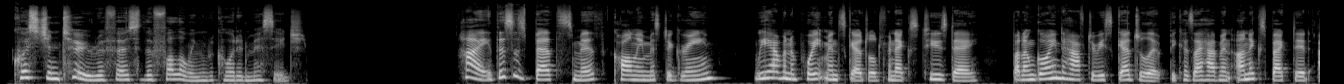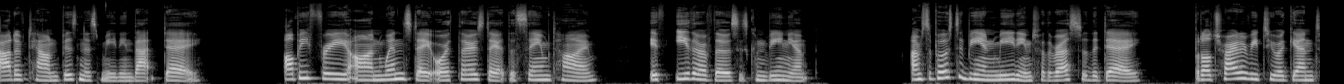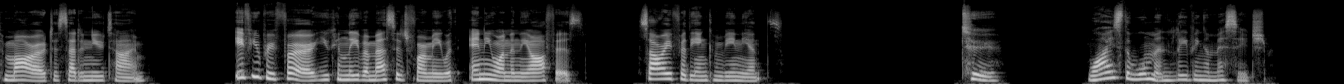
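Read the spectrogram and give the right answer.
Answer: To reschedule her appointment with Mr. Green because she has an unexpected out-of-town business meeting that day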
